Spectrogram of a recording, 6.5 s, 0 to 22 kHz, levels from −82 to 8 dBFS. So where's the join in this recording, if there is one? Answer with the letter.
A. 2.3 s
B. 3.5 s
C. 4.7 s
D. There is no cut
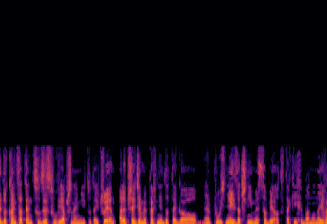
A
